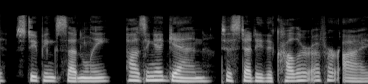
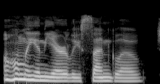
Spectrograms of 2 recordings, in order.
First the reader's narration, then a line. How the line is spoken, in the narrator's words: she laughed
